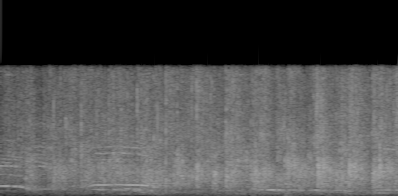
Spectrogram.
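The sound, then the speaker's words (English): An audience applauds the deacons and ministers of music in a dense, steady roar of many hands clapping that holds at full strength for the whole stretch, with faint voices and a few whoops mixed into the clapping. “To these deacons who confidently carry the covenant of Christ, and to these ministers of music, why don't you give them one more hand?”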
